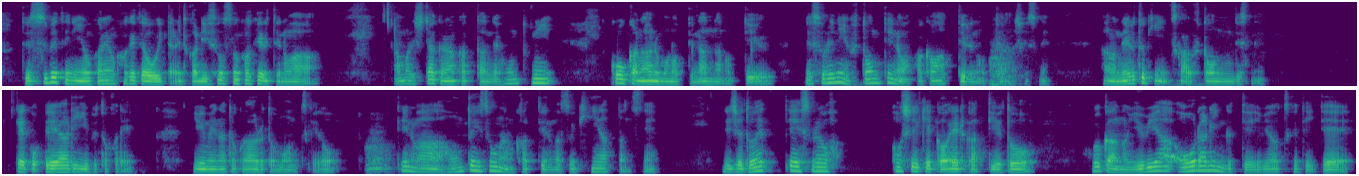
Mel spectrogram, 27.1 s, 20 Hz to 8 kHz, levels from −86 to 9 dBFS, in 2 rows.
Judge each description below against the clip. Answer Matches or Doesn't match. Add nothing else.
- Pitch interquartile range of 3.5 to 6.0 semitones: Matches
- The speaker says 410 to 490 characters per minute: Matches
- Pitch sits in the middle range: Doesn't match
